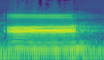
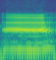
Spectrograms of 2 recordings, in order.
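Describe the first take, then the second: First: The vowel is deep and heavy. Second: The vowel is thin and light. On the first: The speaker calls it right. "the vowel that comes after that lam is ah" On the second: The speaker calls it wrong. "and not ah"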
